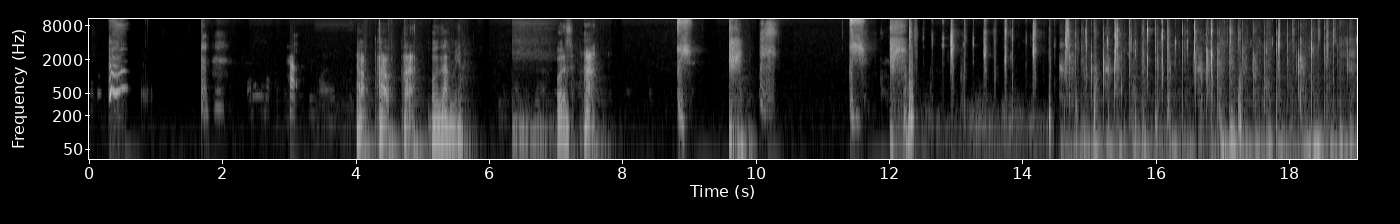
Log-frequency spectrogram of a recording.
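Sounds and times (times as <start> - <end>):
person beatboxing: 8.8 - 10.3, 11.4 - 19.0.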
